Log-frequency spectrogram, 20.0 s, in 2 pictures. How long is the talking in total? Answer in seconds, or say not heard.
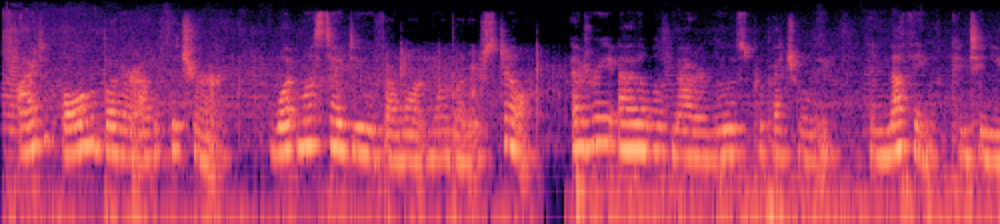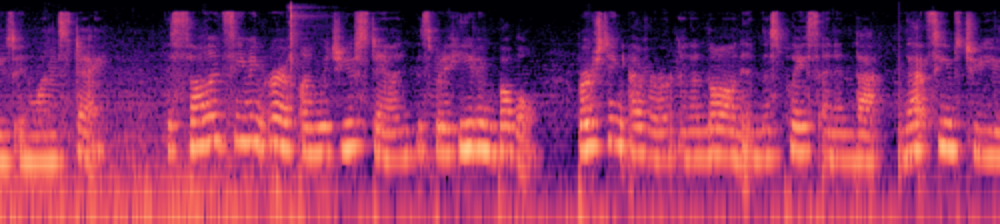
20 s.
